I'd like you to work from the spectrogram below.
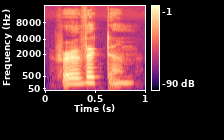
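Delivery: plain reading voice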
